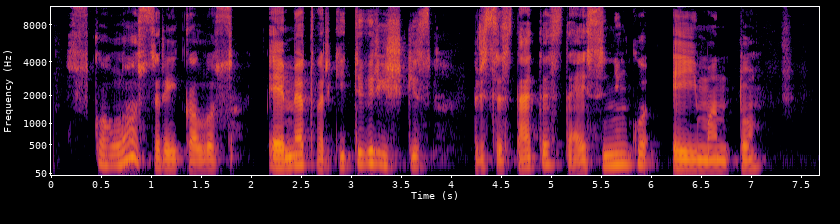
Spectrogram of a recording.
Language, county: Lithuanian, Utena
